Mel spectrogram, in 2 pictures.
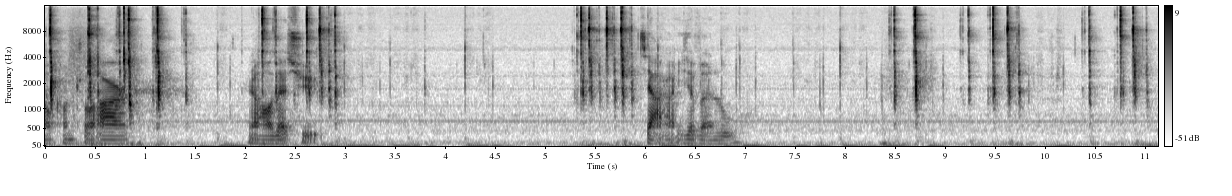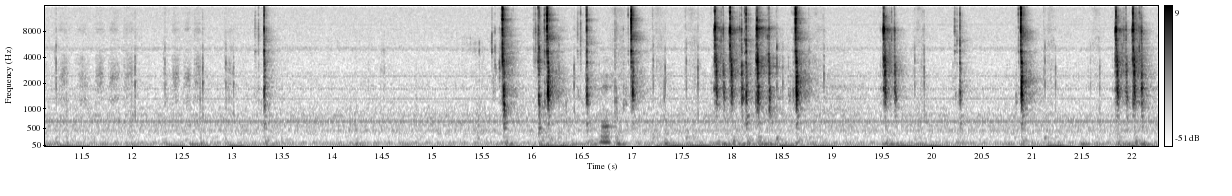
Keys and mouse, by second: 0.5 ctrl+r, 1.0 ctrl+shift+middle click, 1.8 click, 2.4 middle click, 2.8 ctrl+z, 3.1-4.8 drag, 4.8 middle click, 5.5 ctrl+z, 5.7 ctrl+z, 6.2-9.3 ctrl+drag, 9.3 middle click, 9.6 ctrl+z, 9.9 ctrl+click, 10.5 middle click, 10.9 ctrl+z, 11.3-13.5 ctrl+drag, 13.5-16.3 middle drag, 16.3 ctrl+click, 16.6 middle click, 17.3 ctrl+click, 17.9 ctrl+z, 18.1 ctrl+z, 18.3 f, 18.8 ctrl+click, 19.5 ctrl+z, 19.9 ctrl+click, 20.4 middle click, 21.2 ctrl+click, 21.9 ctrl+z, 22.0 ctrl+z.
